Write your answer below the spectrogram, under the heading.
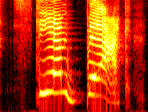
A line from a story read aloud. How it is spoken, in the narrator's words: Aunt Sponge shouted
